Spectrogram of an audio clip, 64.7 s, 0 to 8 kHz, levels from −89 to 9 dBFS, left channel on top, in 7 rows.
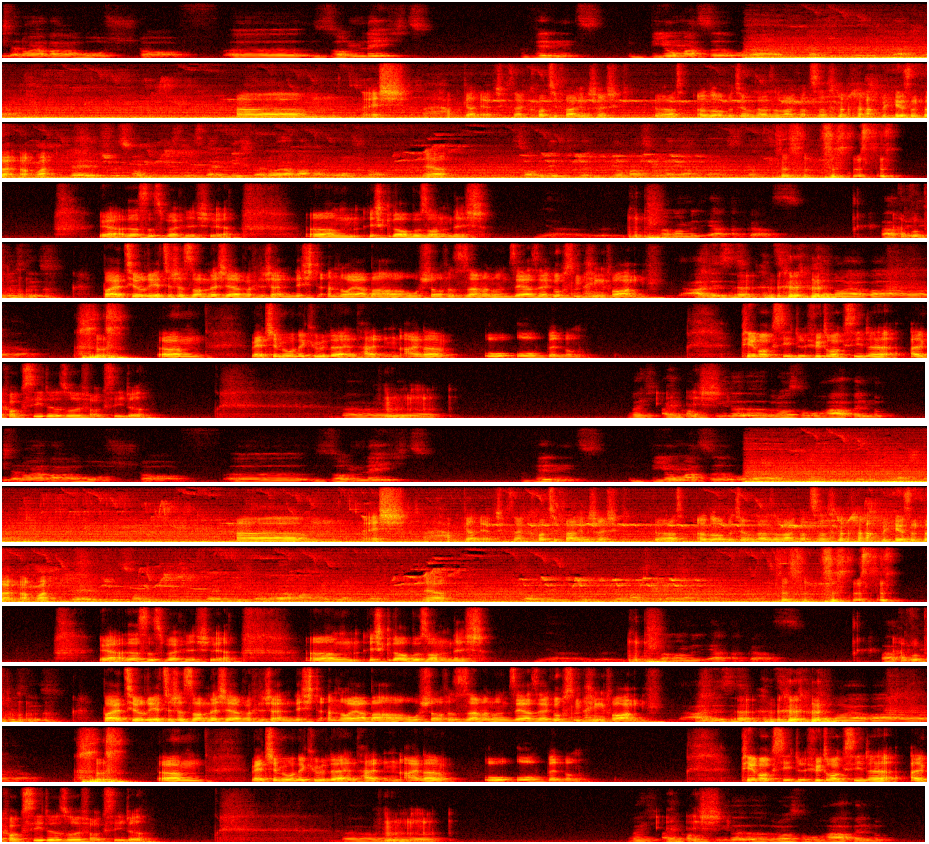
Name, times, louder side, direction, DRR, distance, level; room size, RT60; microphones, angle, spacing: voice 1, 0.0-1.8 2.2-4.2 5.2-5.9 6.3-9.6 18.9-22.4 23.5-26.5 33.1-35.7 36.5-37.5 43.8-46.6 58.9-59.8 61.7-64.3, left 2 dB, 85° left, 2.8 m, -29 dB
sound 1, 7.4-26.8, right 1 dB, 55° right, 1.1 m, -23 dB
voice 2, 11.6-12.6 12.8-19.0 22.7-23.0 26.2-27.4 28.3-32.6 34.0-34.3 36.7-37.1 37.4-37.5 38.0-43.6 44.3-45.3 47.0-47.5 47.8-50.7 51.1-52.0 53.1-57.0 57.7-58.1 59.3-59.7 62.1-62.7, right 1 dB, 15° right, 1.0 m, -22 dB
10.0 x 3.4 x 4.2 m
head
